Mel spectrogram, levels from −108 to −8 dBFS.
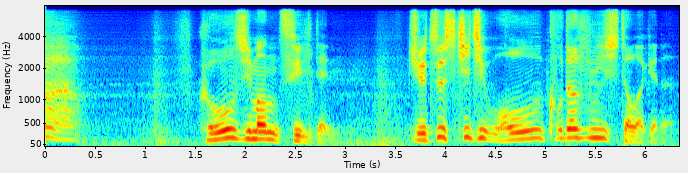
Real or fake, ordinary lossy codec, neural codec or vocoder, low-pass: fake; none; codec, 16 kHz, about 1 kbps, DyCAST, with the encoder's durations; 7.2 kHz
